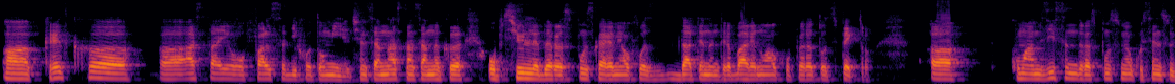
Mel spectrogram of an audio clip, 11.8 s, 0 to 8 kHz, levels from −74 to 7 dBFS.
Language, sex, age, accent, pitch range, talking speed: Romanian, male, 20-39, native, 115-135 Hz, 185 wpm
